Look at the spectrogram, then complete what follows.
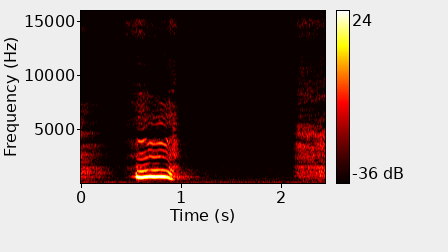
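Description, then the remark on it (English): A single loud yawn: a brief breathy intake swells into a voiced, tonal groan that drops in pitch at the end, followed by quiet, then another soft breath. “Excuse me. I had to yawn.”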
